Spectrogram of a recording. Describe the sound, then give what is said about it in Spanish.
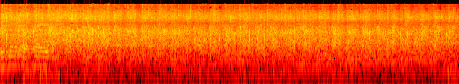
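A crowd applauds steadily for several seconds for a former director general of primary education and a councillor, a dense wash of clapping that stays loud and even throughout, with a brief voice audible at the very start. “Quiero agradecer también especialmente a la ex directora general de educación primaria, inicial y primaria, la licenciada Teresita González de Tantesio, y a la consejera Nelly Arispe por estar aquí, para quienes pido un fuerte aplauso.”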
